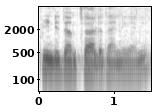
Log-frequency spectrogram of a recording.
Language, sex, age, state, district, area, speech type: Telugu, female, 60+, Telangana, Peddapalli, rural, spontaneous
